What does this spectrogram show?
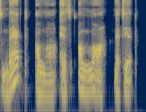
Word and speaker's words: Allah: pronounce that Allah as Allah that's it Allah so listen to the subtle difference Allah and Allah one has what is called a dagger Alf which elongates The Vow by two beats those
